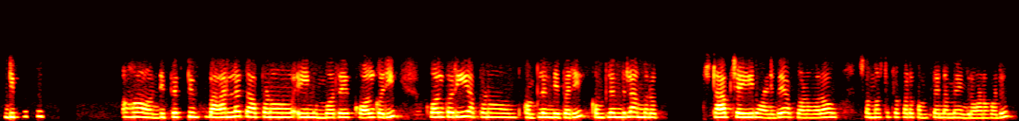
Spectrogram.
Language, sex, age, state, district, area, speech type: Odia, female, 18-30, Odisha, Ganjam, urban, conversation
